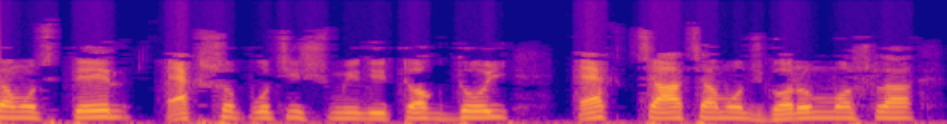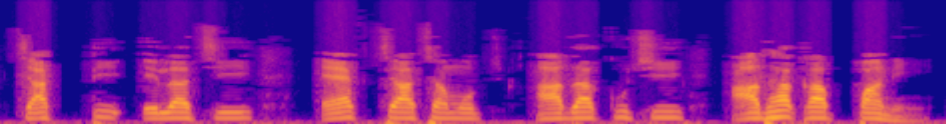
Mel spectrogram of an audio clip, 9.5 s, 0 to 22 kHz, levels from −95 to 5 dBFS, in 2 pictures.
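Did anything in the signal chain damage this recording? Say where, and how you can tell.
Yes, at the codec stage. Throughout the speech there is ringing, washy texture and a hiss that swells and fades with the signal, which points to heavy damage from low-bitrate WMA compression, likely near 24 kbps. Unlike broadband noise, this hiss tracks the signal.

Pre-echo appears at 6.30 to 6.35 s and 8.34 to 8.39 s. A short hiss runs about 50 ms ahead of each sharp attack, leaving the onsets smeared. The transform block spreads noise sized for the loud onset into the quiet moment before it. Echo or reverb would trail after the sound instead.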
